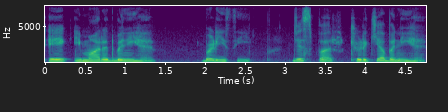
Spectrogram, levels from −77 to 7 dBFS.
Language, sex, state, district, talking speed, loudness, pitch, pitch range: Hindi, female, Himachal Pradesh, Shimla, 140 wpm, -16 LUFS, 200 Hz, 185-215 Hz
